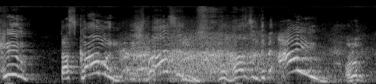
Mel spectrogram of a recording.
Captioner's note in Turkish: Almanca konuşma taklidi yapar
